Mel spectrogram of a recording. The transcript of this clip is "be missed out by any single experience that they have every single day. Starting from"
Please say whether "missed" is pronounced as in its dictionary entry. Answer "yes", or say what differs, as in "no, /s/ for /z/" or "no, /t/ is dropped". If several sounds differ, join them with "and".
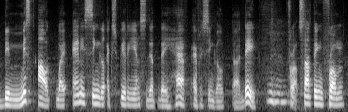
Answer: yes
